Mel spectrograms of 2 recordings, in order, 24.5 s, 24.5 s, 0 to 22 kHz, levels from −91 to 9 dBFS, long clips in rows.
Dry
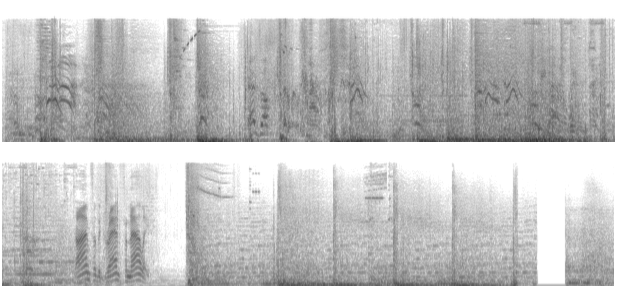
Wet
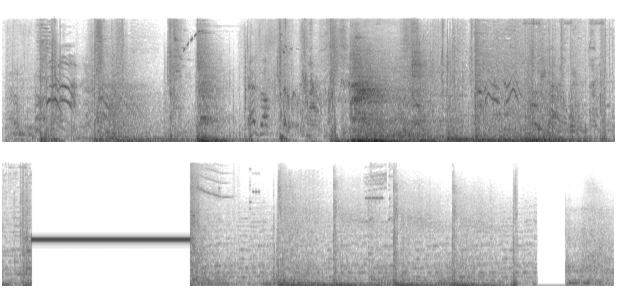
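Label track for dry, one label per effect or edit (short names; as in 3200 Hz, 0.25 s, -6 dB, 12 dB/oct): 3.890000	4.330000	reverb throw, RT60 1.1 s, DRR 1 dB
6.960000	8.210000	reverb throw, RT60 1.9 s, DRR -10 dB
12.850000	16.030000	bleep 1410 Hz -20.5 dBFS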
